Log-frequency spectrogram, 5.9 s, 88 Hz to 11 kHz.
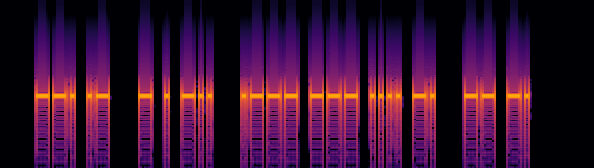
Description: Morse code, heard as a keyed tone, about 27 wpm, 700 Hz. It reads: GA TED JOHN MN
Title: K1USN SST QSO Practice - 28wpm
